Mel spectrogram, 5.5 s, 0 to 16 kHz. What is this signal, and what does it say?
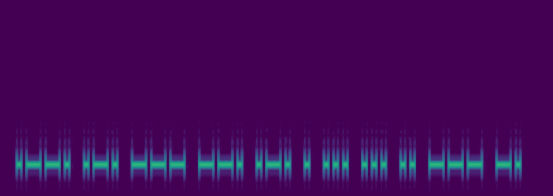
Morse code, heard as a keyed tone, about 25 wpm, 600 Hz. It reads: PROGRESSION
